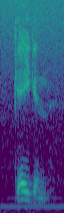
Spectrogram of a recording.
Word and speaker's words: Geoghegan: Her name is Celia, C-E-L-I-A, Gagan. It's spelled G-E-O-G-H-E-G-A-N, but it's pronounced G-A-G-I-N. It's an Irish name. G-E-O-G-H-E-G-A-N is Gagan.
